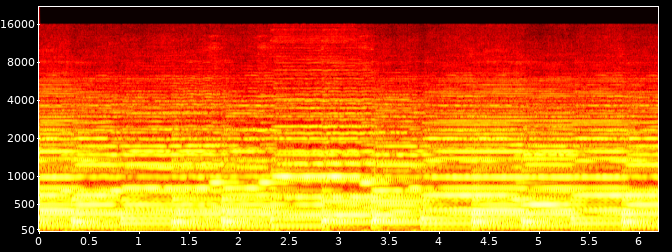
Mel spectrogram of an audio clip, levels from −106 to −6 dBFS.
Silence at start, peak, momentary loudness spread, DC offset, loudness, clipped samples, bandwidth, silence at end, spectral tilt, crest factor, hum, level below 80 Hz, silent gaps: 0 s; -2 dBFS; 3 LU; under 0.1%; -14 LUFS; under 0.1%; 14 kHz; 0 s; -7 dB/octave; 12 dB; none; -42 dBFS; none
